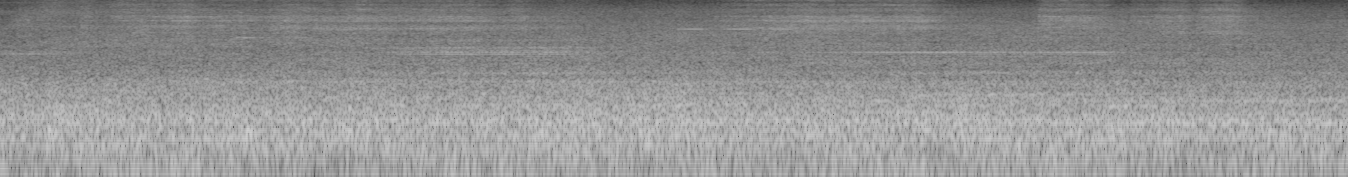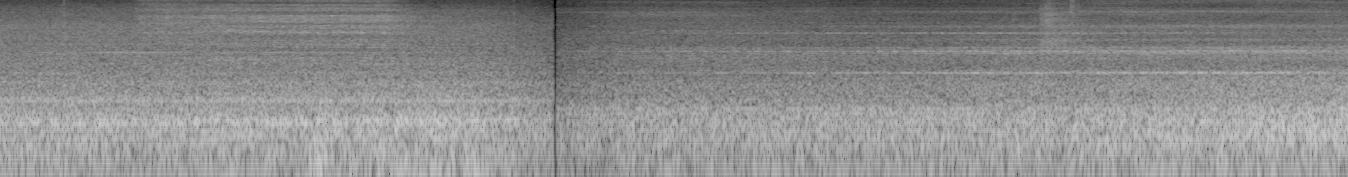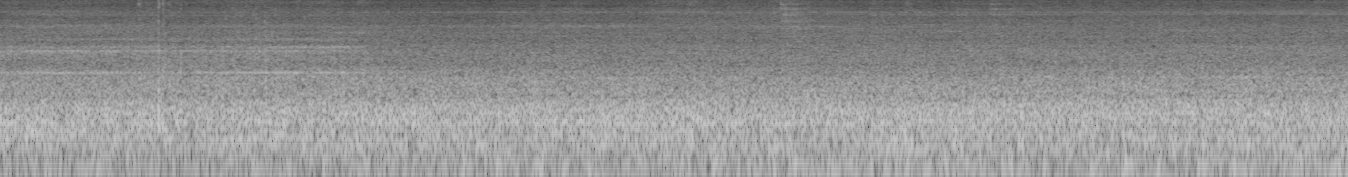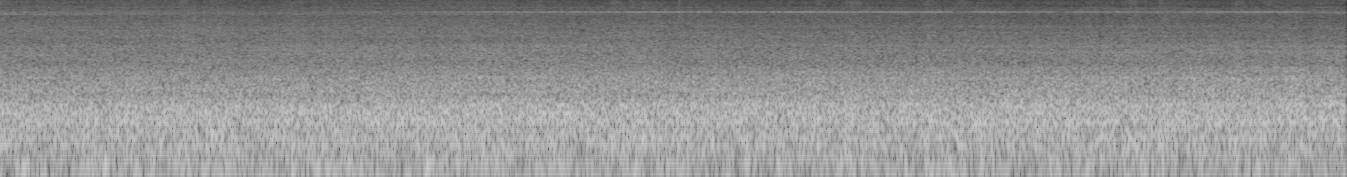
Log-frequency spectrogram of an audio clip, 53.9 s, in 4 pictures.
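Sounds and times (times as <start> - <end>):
train rumbling: 0.0 - 53.9.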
